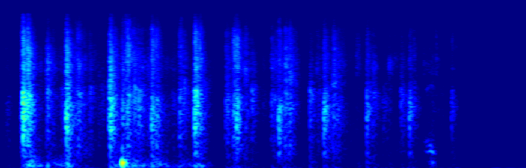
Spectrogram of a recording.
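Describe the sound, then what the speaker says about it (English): An audience at a blockchain and AI meetup in Amsterdam claps, a scattered round of applause that starts abruptly, stays moderately loud for nearly three seconds, then thins out and stops. "So I suggest you can thank Dimitri with a big round of applause."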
